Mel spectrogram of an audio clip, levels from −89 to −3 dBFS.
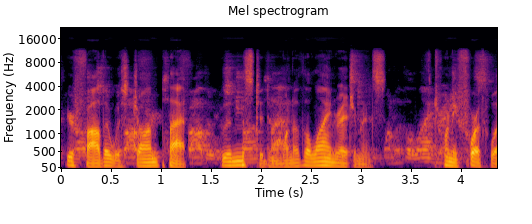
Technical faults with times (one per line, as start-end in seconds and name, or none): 0.00-2.33 echo leak
1.77-1.83 short concealed packet loss
2.73-4.35 echo leak
2.85-2.90 short concealed packet loss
